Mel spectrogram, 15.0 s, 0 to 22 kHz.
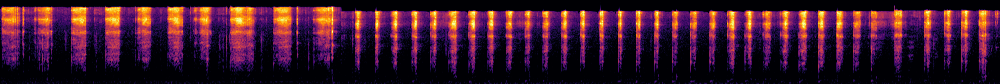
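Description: A metal knife rasps and scrapes across the faceted surface of a solid white pressed baking soda block held in blue gloves. About 42 dry, bright scraping strokes are heard: longer, slower strokes for the first five seconds, then quicker, shorter ones in a steady rhythm. The sound is almost entirely high-pitched with no low end.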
